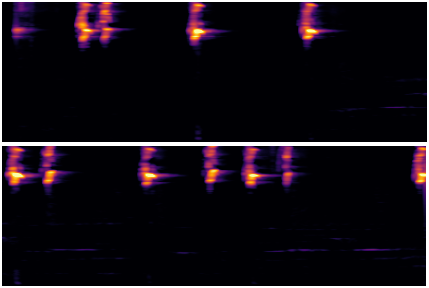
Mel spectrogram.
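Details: Munia found behind a house and now being hand-raised, calling when hungry: short, sharp, very high chirps given singly or in quick pairs, about once a second, with faint low hum and soft background tones.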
